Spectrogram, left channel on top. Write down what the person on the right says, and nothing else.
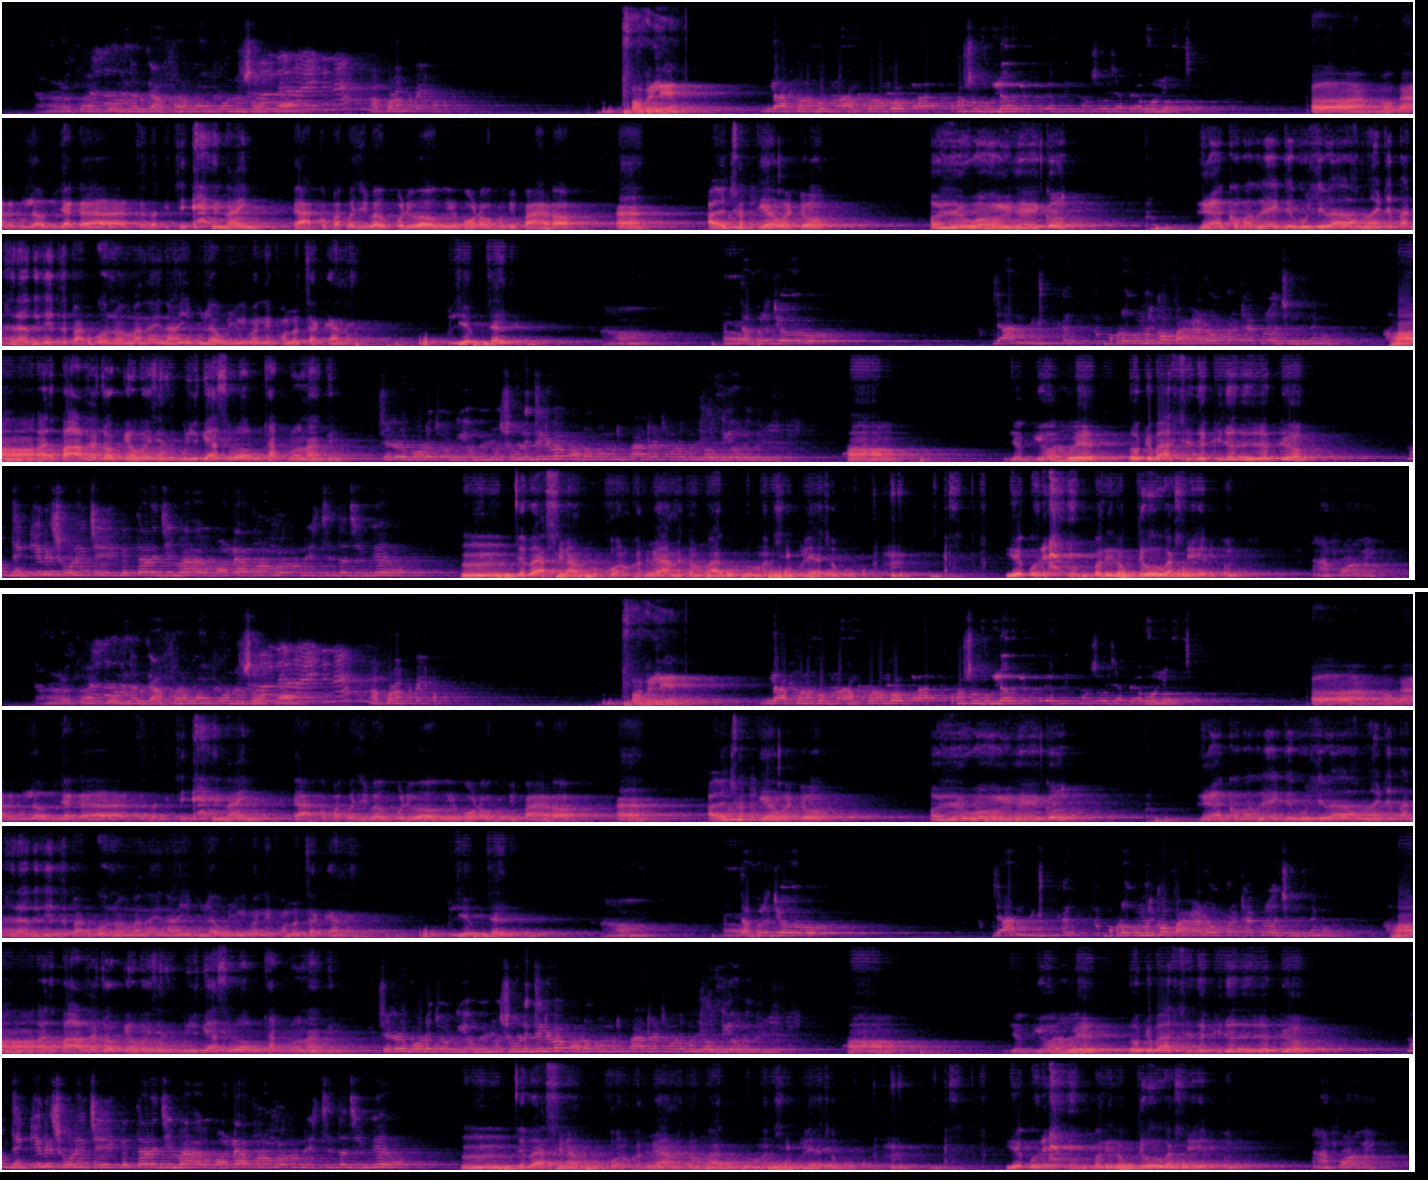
ଆଉ କଣ କହୁନାହାନ୍ତି। ଆପଣ କଣ କୁହନ୍ତୁ ସବୁ କଣ ଆପଣ।
<inaudible> ଆପଣଙ୍କ ଆପଣଙ୍କ ଗାଁ ରେ କଣ ସବୁ ବୁଲାବୁଲି କରିବା ପାଇଁ କଣ ସବୁ ଜାଗା ଭଲ ଅଛି।
ହୁଁ।
ହଁ
ତାପରେ ଯୋଉ ଯା ବଡ଼ଭୁମି <unintelligible> କୋ ପାହାଡ ଉପରେ ଠାକୁର ଅଛନ୍ତି ନା କଣ?
ସେଠାରେ ବଡ ଯଜ୍ଞ ହୁଏ। ମୁଁ ଶୁଣିଥିଲି ବା ବଡଭୁମୁରୀ ପାହାଡରେ ଏଠି କଣ ଗୋଟେ ଯଜ୍ଞ ହୁଏ ବୋଲି।
ହଁ
ମୁଁ ଦେଖିନି ଶୁଣିଛି। କେତେବେଳେ ଯିବା ଆଉ ଗଲେ ଆପଣଙ୍କ ଘରୁ ନିଶ୍ଚିନ୍ତ ଯିବି ଆଉ।
ଆପଣ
